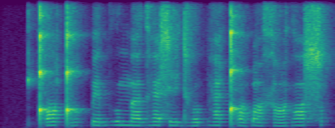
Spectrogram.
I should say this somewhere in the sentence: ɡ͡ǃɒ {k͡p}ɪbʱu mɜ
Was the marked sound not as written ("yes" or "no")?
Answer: no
